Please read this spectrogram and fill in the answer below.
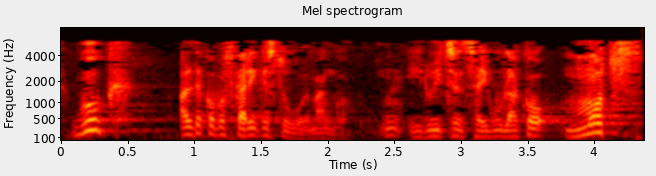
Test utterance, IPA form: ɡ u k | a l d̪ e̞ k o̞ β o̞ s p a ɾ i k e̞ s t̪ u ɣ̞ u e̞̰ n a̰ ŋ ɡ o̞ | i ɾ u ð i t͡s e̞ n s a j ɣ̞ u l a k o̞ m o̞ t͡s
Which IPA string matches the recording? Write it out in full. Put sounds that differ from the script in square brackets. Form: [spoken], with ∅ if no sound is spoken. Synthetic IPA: ɡ u k | a l d̪ e̞ k o̞ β o̞ s [k] a ɾ i k e̞ s t̪ u ɣ̞ u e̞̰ [m] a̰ ŋ ɡ o̞ | i ɾ u ð i t͡s e̞ n s a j ɣ̞ u l a k o̞ m o̞ t͡s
